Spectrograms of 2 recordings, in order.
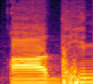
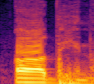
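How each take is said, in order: First: आधीन with a long आ at the start; wrong spelling shown. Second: अधीन with a short अ at the start; correct spelling. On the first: Teacher shows students the wrong form, आधीन with a long आ. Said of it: "नहीं होता". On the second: Teacher gives students the correct form, अधीन with a short अ. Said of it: "होता है". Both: Shown as a demonstration.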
